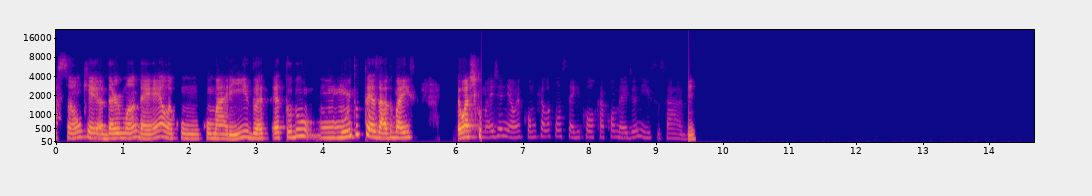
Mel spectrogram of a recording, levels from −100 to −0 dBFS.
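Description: From 6.38 to 9.49 s the speech drops by about 24 dB to a faint copy. The likely cause is one channel inverted, cancelling centred sound in mono.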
